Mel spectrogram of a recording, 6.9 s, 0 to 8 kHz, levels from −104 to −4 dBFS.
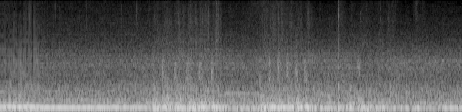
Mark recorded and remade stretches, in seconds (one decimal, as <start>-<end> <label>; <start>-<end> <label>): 0.0-0.6 remade; 0.6-6.9 recorded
